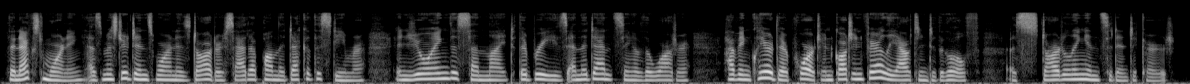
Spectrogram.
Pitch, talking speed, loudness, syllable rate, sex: 215 Hz, 210 wpm, -18 LUFS, 5.9 syllables/s, female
